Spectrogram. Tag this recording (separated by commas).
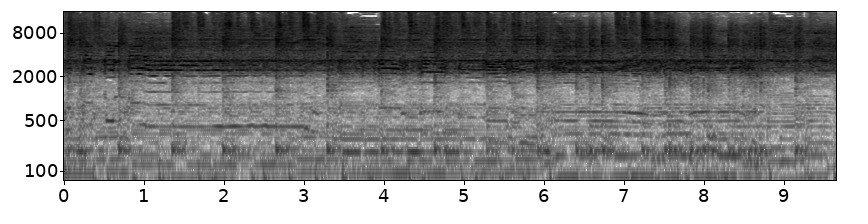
Progressive rock, Music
